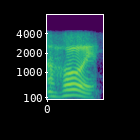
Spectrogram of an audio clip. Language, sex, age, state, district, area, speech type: Santali, male, 18-30, West Bengal, Bankura, rural, conversation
